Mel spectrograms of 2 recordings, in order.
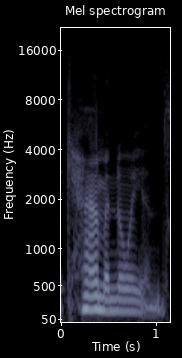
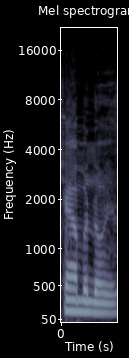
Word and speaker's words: Kaminoans: So I knew to say Kaminoans. Kaminoans, there you yes.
